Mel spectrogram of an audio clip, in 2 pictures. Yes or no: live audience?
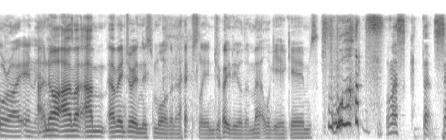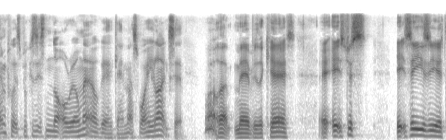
no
